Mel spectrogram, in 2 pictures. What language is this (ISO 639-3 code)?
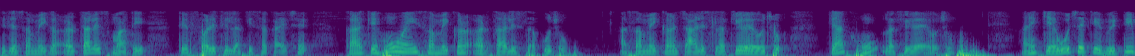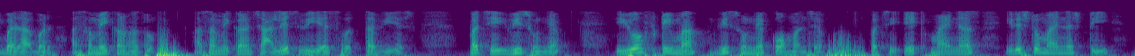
guj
